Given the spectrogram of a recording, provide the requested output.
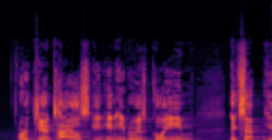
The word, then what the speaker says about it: goyim: The word for Gentile or Gentiles in Hebrew is goyim, except he said, you can go back and find records. The way the Pharisees pronounced the word goyim, it was like they were spitting.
